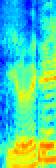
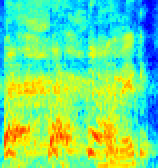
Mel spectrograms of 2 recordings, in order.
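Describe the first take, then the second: First: Said in the usual way. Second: Squeaky laughing question. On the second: Real, not acted. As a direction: ask it while cracking up. Teasing friend through laughter.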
